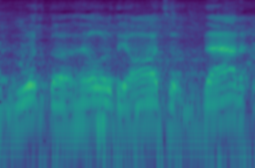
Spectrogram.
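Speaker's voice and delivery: normal talking voice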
